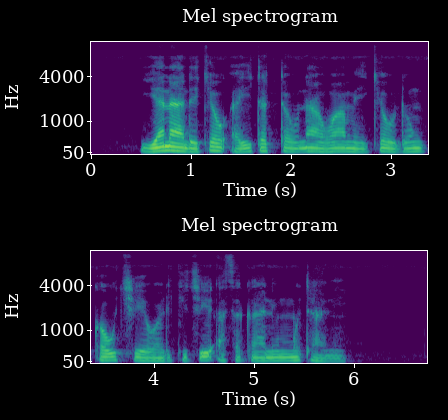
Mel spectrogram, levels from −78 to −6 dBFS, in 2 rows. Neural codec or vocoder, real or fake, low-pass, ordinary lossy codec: codec, 44.1 kHz, 7.8 kbps, DAC; fake; 10.8 kHz; MP3, 48 kbps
